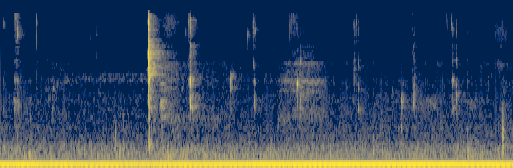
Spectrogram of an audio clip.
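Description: A person drinking soda from a plastic bottle, with small wet swallowing clicks and one sharper click about two seconds in, over a steady low hum.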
